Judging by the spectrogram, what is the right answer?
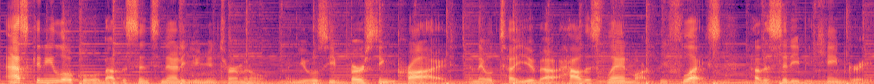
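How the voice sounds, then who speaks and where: A man with a very low voice reads a corporate voice-over in a steady, measured way. Guitar music plays clearly beneath him. His delivery is even and unhurried. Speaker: narrator.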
